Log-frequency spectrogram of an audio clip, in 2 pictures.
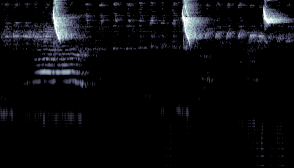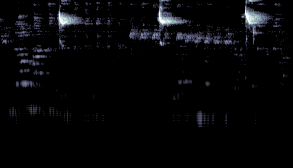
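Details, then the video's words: Shrike sound used to draw replies from other shrikes: sharp high downward-swept notes spaced about a second apart, with faint low background hum. "cendet gacor pancingan burung cendet agar cendet bunyi INI AMPUH BIKIN burung cendet lain NYAUT"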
